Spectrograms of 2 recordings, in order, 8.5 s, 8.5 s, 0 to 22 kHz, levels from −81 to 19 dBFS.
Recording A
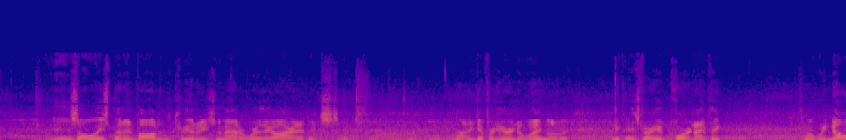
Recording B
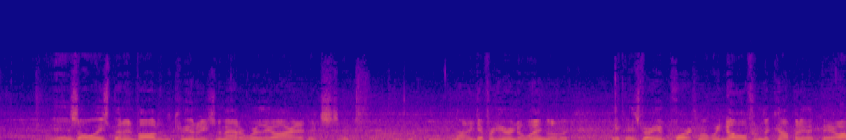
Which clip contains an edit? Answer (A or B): B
